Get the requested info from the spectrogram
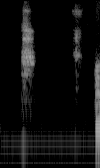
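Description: A woman's short, audible breath in through the pulpit microphone about half a second in, with a fainter second breath a second later, over a faint steady low hum; speech begins right at the end.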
